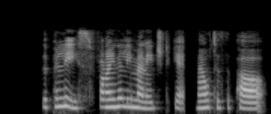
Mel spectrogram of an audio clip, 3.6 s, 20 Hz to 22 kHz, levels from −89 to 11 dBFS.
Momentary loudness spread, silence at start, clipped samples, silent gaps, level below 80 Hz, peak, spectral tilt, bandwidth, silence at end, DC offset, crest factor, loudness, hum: 11 LU; 0.55 s; under 0.1%; 2.52-2.59 s; -66 dBFS; -4 dBFS; -3 dB/octave; 7.8 kHz; 0.1 s; under 0.1%; 18 dB; -20 LUFS; none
